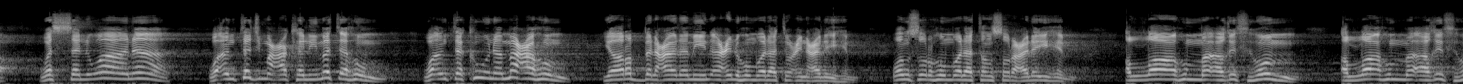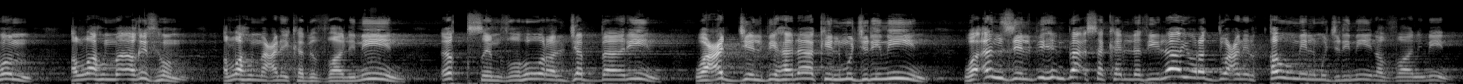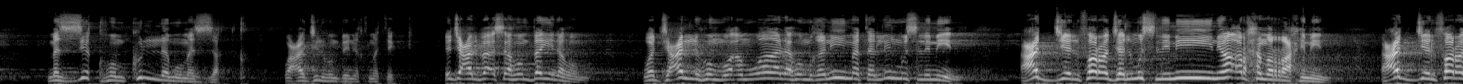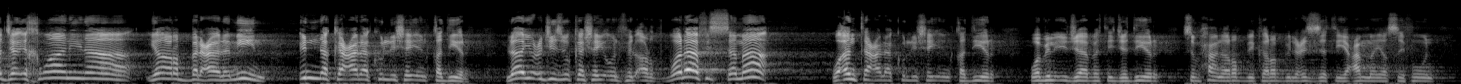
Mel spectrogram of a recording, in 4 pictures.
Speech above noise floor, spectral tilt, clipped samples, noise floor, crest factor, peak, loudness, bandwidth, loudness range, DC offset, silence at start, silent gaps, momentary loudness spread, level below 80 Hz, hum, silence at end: 33 dB; -1.5 dB/octave; under 0.1%; -53 dBFS; 20 dB; 0 dBFS; -18 LUFS; 13.5 kHz; 8 LU; under 0.1%; 0 s; none; 13 LU; -58 dBFS; none; 0.3 s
